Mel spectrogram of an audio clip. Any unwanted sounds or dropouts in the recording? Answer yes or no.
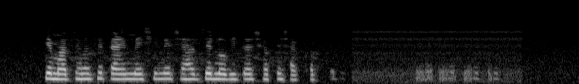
yes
